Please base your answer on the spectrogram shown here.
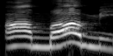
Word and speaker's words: Amamiya: a second, is Kei Amemiya. Amamiya. Amamiya, yes. The kanji, like, it could be pronounced either way, but she specifies Amamiya.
